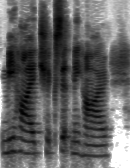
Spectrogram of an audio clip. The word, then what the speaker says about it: Csikszentmihalyi: about a book by an Eastern European psychologist me hi chick Sydney hi and yes I do give extra credit if students learn how to pronounce his last name correctly dr.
